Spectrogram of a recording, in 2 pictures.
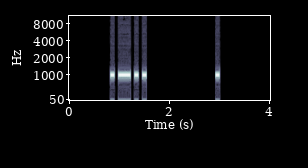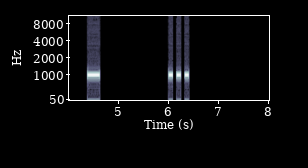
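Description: Morse code, heard as a keyed tone, about 15 wpm, spaced as for 5 wpm, 1000 Hz. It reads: LETS
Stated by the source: Morse code sent at 5 wpm.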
